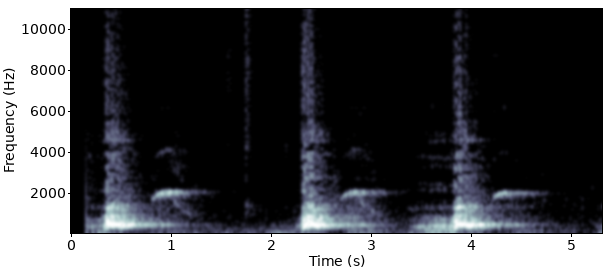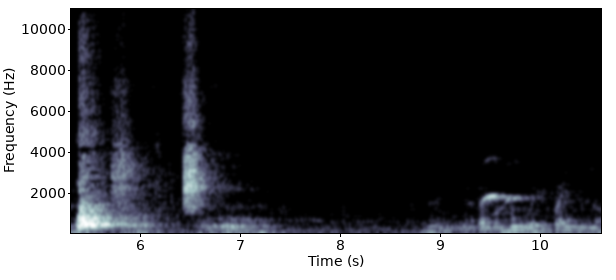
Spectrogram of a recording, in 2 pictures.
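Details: Rottweiler being offered for sale, barking at something it has noticed: four loud, hoarse barks about one and a half seconds apart, then a softer, higher yelp and a fainter drawn-out whine, with people talking nearby.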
